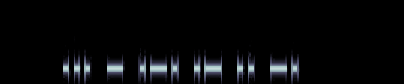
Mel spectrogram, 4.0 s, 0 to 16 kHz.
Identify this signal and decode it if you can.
Morse code, heard as a keyed tone, about 21 wpm, 700 Hz. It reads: STRAIN
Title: Six Letter Words - 22wpm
